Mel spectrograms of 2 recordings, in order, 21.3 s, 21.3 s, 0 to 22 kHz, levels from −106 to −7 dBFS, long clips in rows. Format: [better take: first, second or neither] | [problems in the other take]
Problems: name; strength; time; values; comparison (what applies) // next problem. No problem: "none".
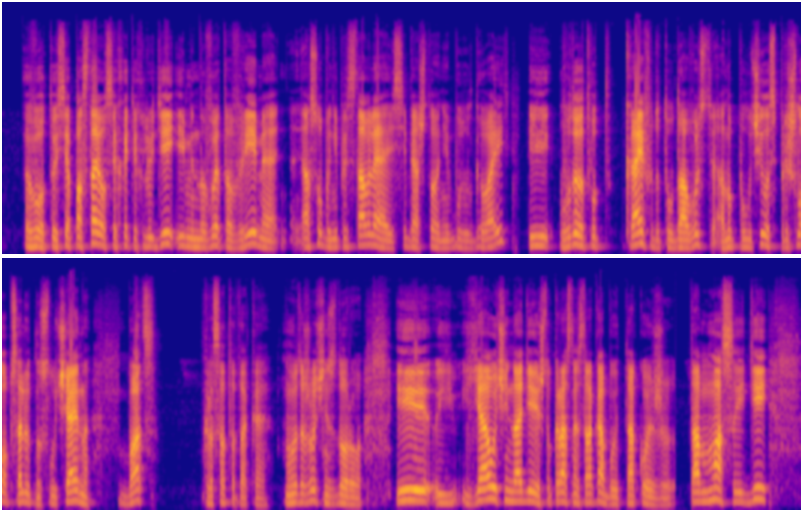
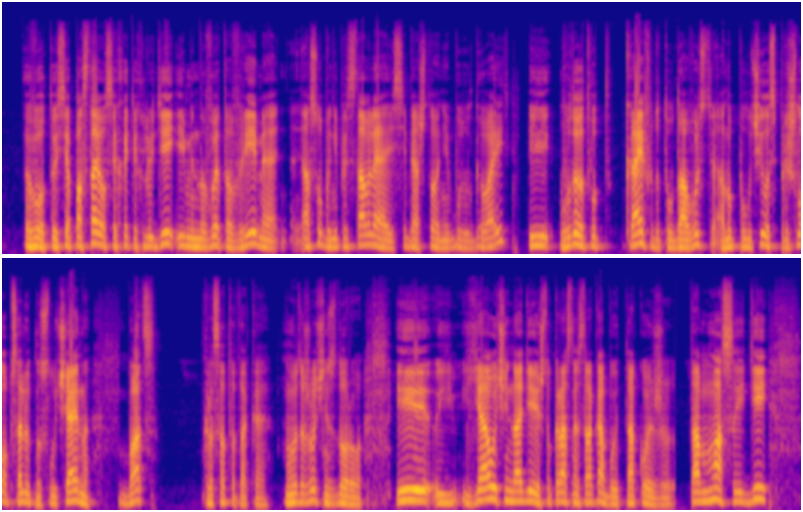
second | thin; somewhat; fading below 500 Hz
